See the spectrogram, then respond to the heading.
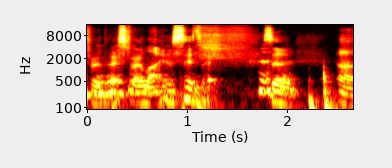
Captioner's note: laughing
